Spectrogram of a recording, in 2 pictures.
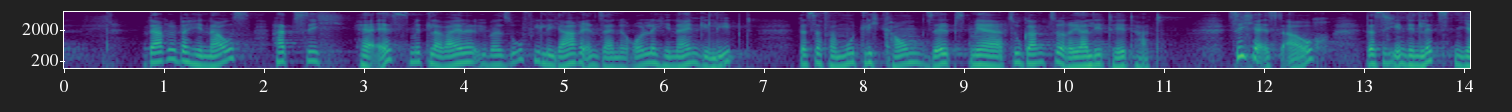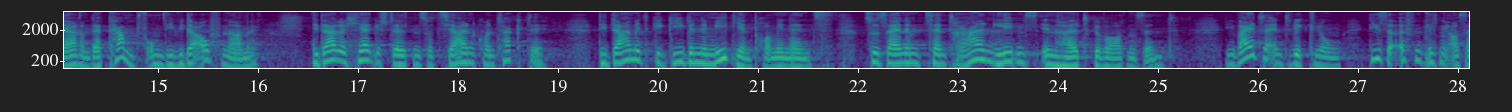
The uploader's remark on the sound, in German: vor Livepublikum im Kölner Theater am Tanzbrunnen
